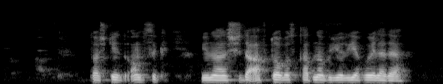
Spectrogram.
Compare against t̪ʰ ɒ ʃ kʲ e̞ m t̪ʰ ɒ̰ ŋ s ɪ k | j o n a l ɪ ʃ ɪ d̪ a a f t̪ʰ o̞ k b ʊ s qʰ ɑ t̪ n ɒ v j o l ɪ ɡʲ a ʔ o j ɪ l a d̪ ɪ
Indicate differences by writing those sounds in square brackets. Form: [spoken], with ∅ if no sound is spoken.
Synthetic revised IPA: t̪ʰ ɒ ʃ kʲ e̞ [n] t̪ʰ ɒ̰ [m] s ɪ k | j o n a l ɪ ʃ ɪ d̪ a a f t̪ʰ o̞ [∅] b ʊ s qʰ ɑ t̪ n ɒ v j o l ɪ ɡʲ a [q] o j ɪ l a d̪ ɪ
